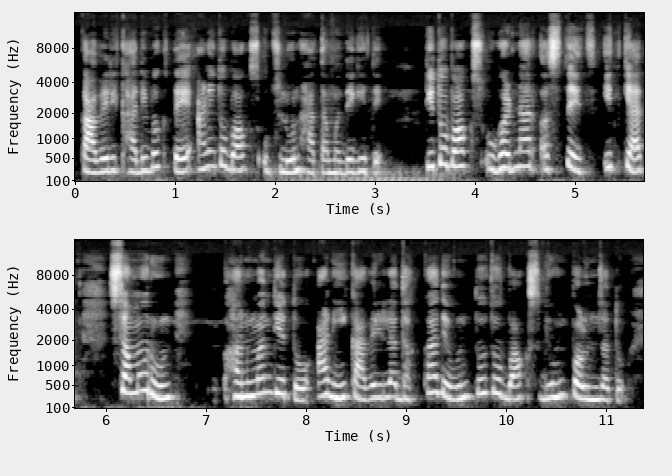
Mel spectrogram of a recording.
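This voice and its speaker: A woman's voice: high-pitched, normal speed, a little mellow. A woman retelling a TV serial episode as a story, narrating the scenes and reading the characters' lines aloud.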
